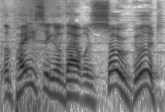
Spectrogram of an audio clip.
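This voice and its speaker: His voice sits on the high side, darkish and breathy, very animated yet measured in pace. He's a game streamer giving casual livestream commentary, addressing viewers directly as game music plays behind him.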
